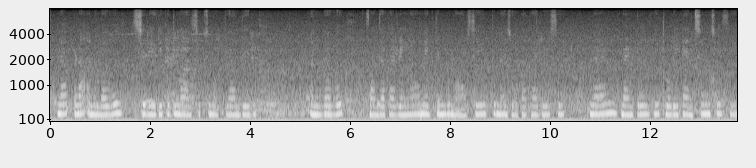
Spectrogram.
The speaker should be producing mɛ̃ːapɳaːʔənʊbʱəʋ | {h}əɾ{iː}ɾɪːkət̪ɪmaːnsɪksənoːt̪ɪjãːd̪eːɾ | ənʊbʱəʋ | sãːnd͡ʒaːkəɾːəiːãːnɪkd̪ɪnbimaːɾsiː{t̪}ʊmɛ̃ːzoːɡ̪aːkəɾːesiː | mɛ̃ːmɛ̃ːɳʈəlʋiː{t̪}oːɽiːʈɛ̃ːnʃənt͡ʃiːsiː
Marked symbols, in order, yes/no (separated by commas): no, yes, yes, no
